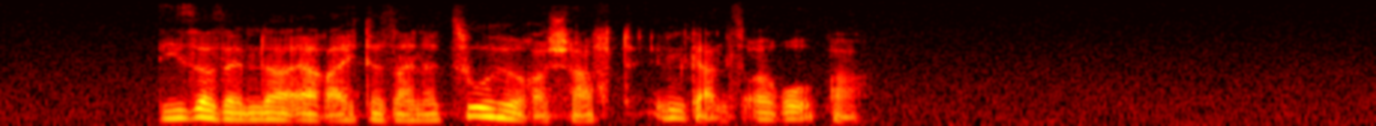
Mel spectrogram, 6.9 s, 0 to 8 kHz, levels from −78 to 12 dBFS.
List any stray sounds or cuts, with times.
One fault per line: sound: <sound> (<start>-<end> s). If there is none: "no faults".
no faults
